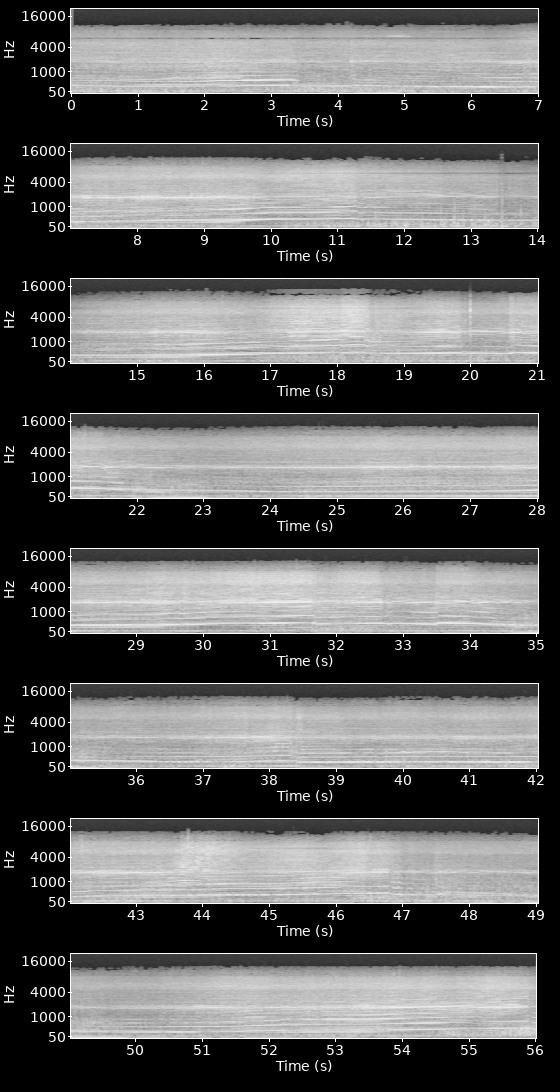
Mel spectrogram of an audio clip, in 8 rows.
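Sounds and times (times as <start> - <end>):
motorcycle engine at racing revs: 0.0 - 56.0.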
